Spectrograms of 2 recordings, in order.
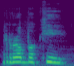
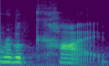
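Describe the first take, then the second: First: The last syllable sounds like 'key'. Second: The last syllable sounds like 'Kyle'. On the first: The speaker calls it wrong. "I'm probably mispronouncing it" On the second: The speaker calls it right. "As in Kyle"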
